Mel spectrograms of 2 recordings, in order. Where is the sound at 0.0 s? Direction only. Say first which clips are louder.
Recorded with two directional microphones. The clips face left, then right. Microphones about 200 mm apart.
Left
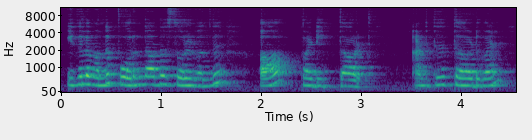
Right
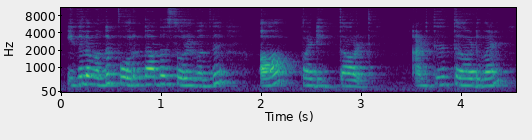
Left 3 dB; 25° left (ahead or behind).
